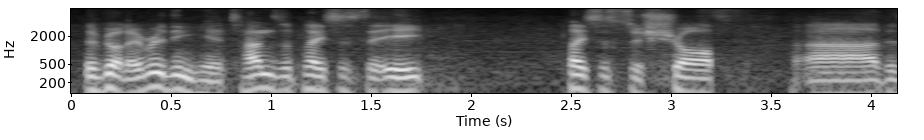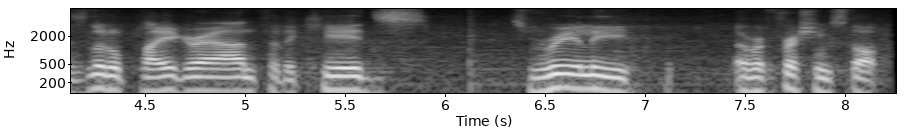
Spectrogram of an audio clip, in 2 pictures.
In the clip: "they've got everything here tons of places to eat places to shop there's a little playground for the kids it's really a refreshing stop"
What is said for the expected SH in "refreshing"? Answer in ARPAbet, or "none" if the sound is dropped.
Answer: SH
